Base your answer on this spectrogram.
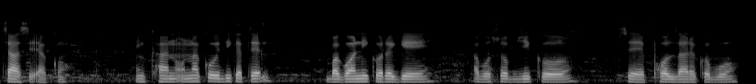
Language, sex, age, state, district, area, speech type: Santali, male, 30-45, Jharkhand, East Singhbhum, rural, spontaneous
